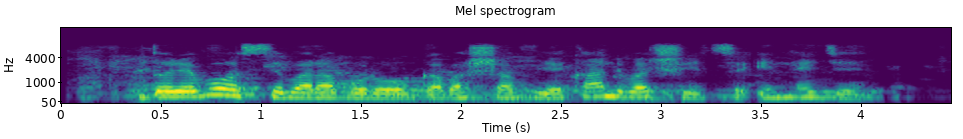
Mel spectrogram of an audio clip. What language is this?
Kinyarwanda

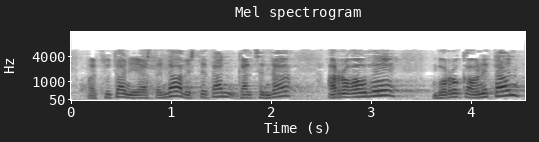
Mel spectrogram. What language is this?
Basque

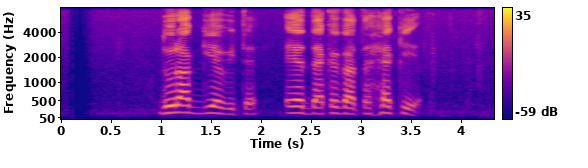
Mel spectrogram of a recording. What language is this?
Sinhala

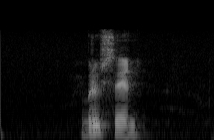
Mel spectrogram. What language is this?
Russian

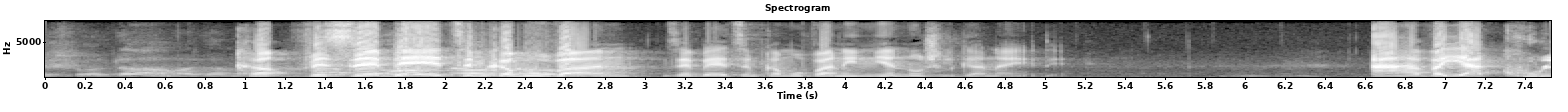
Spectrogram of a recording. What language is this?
Hebrew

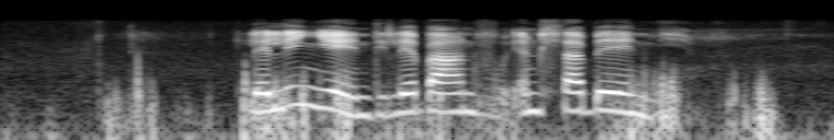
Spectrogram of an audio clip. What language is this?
Swati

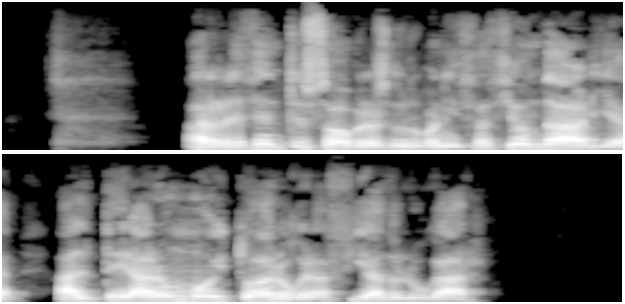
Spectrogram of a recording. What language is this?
Galician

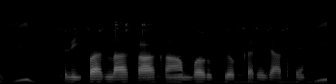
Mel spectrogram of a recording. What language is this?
Chhattisgarhi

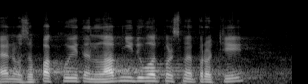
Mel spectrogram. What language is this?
Czech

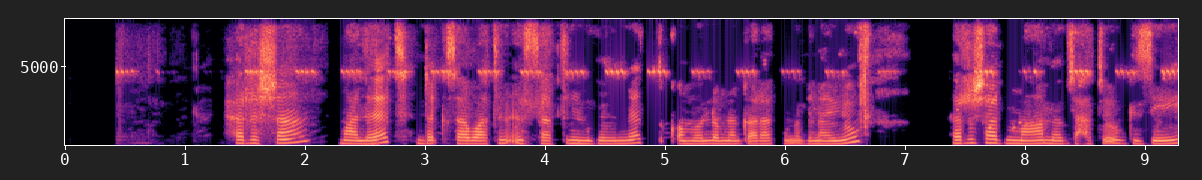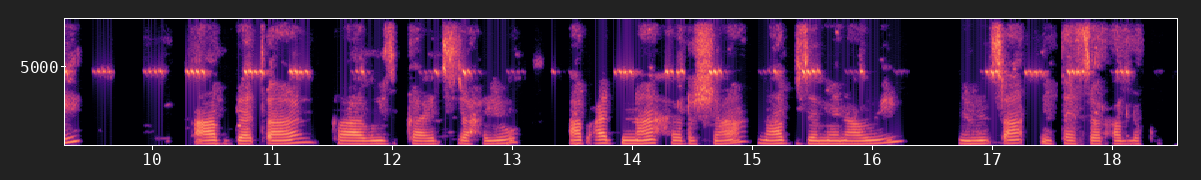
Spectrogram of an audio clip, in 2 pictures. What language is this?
Tigrinya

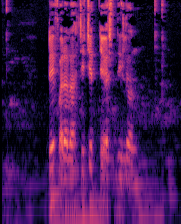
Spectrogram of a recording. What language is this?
Indonesian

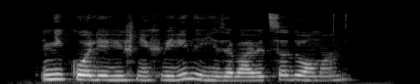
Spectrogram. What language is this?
Belarusian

